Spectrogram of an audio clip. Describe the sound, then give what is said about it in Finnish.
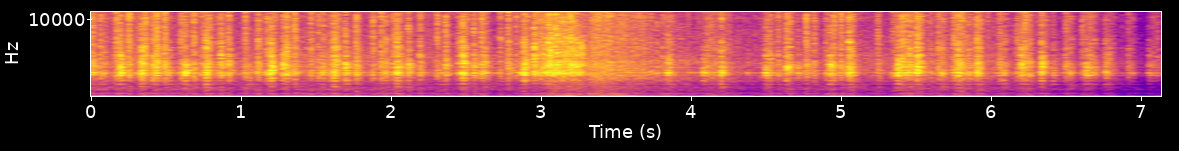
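A Porsche Cayman with the smallest engine offered, a 2.7 rated at 245, rumbles loudly and steadily, with one quick rev that rises and falls midway, then settles back into a throaty drone. No one speaks. “Tämä on pikku Porsche ja siinä on kaikista pienin moottori, 2,7, vaan 245.”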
